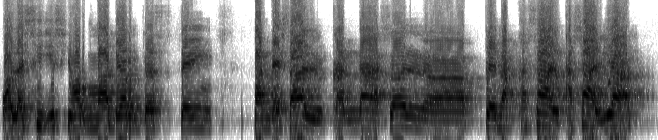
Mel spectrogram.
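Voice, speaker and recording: A man's voice: high voice, fairly even intonation, a little slow, a bit bright, poor audio. A man putting on a Filipino accent, rambling through a comedic monologue full of repeated words and mix-ups. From Philippines. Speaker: comedic vlogger.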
